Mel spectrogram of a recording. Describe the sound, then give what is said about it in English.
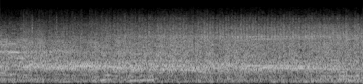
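Race car engines at the 1977 Indianapolis 500 start and then rumble and roar steadily for a few seconds, a dense, continuous mechanical din with no clear pauses or individual revs standing out, and no voices. “In company with the first lady ever to qualify at Indianapolis, gentlemen, start your engine.”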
